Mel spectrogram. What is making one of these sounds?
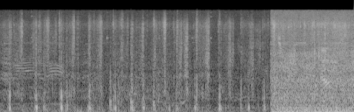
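Quick running footsteps thud on a hard track.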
